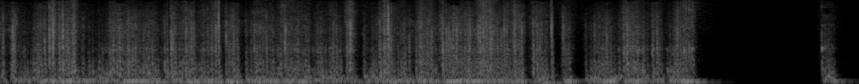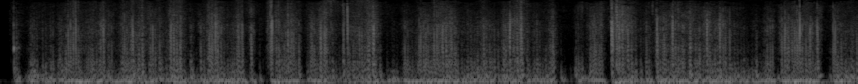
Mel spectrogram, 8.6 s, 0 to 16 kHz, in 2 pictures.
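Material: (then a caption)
Metal mesh. Tweezers scratch and rub the top microphone grille of a Tascam DR-100mkIII recorder, a metal mesh on a plastic body, producing dense, rumbly contact noise concentrated in the low end. The scratching stops for about half a second near the middle, then resumes just as steadily to the end.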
